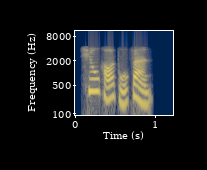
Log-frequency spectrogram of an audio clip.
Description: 秋毫不犯 注音： ㄑㄧㄡ ㄏㄠˊ ㄅㄨˋ ㄈㄢˋ 讀音讀法： 意思解釋： 秋毫：鳥獸秋天新換的絨毛，比喻極細微的東西；犯：侵犯。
